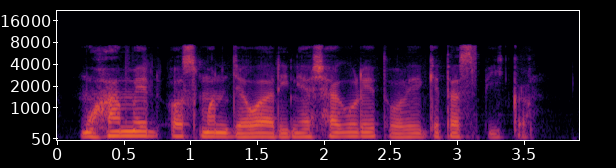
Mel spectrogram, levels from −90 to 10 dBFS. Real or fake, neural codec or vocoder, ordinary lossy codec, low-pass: real; none; none; 7.2 kHz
